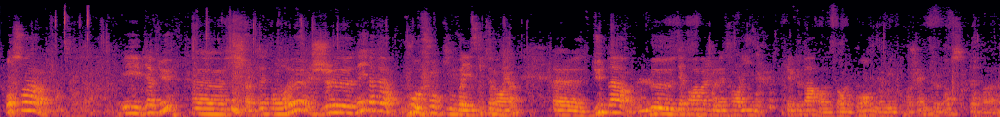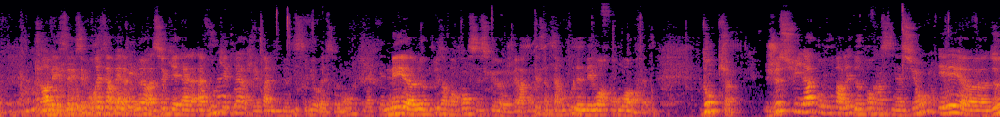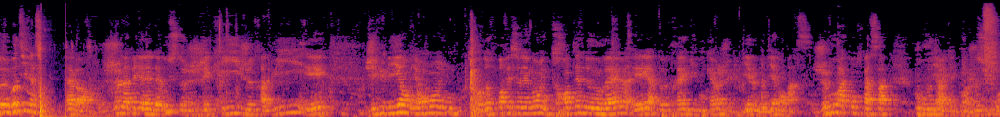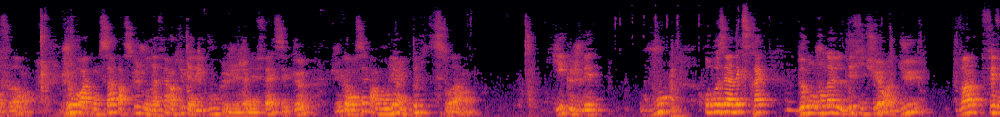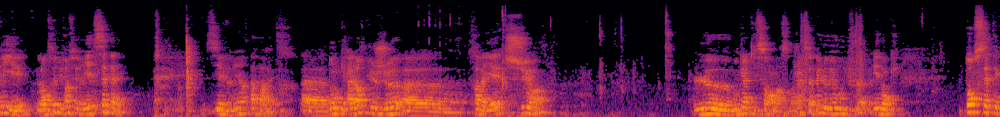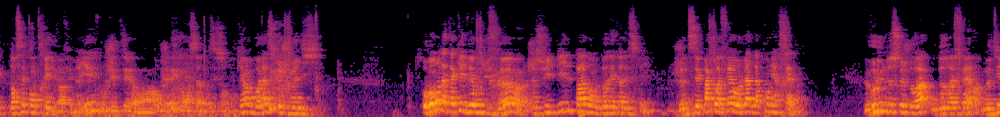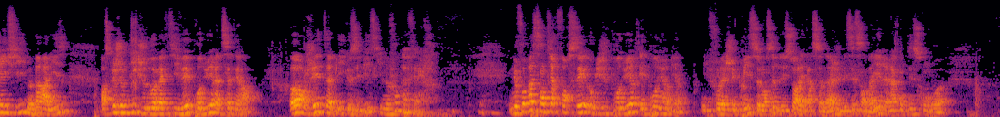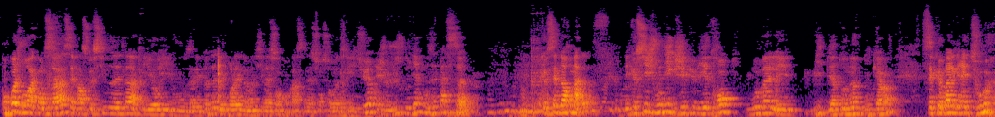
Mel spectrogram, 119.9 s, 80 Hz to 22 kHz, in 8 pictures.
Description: Utopiales 2017 : Cours du soir Procrastination de l’écrivain
Mots-clés Ecriture Conférence Partager cet article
